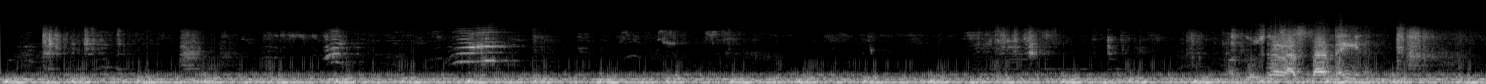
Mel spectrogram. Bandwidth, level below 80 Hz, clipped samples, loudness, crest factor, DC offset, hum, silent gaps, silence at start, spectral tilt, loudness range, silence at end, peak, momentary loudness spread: 6 kHz; -32 dBFS; under 0.1%; -23 LUFS; 16 dB; under 0.1%; none; none; 0 s; -8.5 dB/octave; 2 LU; 0 s; -6 dBFS; 5 LU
